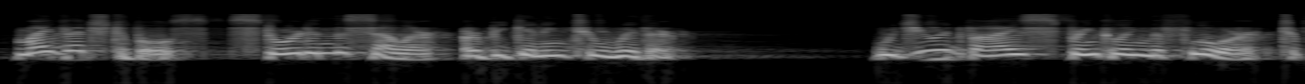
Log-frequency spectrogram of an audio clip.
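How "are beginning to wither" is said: normal talking voice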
